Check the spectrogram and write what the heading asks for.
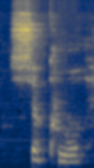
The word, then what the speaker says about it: ce cours: No, I don't want more R. I just want deeper OU into the chest.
